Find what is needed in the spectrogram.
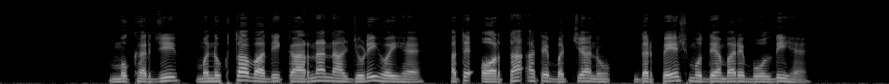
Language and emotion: Punjabi, neutral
